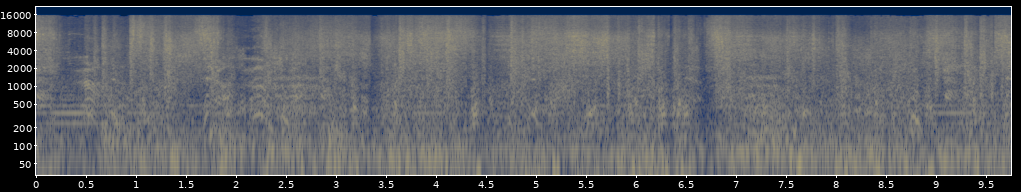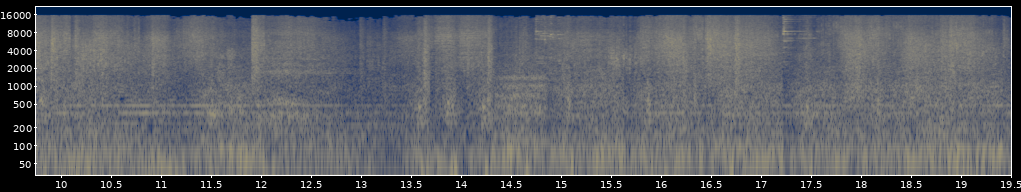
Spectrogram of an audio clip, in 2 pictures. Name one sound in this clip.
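Game spells crackle and burst rapidly in a fight.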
